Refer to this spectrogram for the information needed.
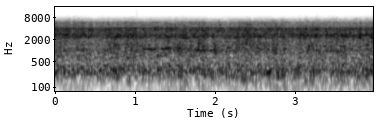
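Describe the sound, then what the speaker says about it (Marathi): Heavy monsoon rain pours in a dense, even roar, loud and close, a constant wash of falling water with no pauses or voices throughout. "तर खूप सारा पाणी पडला आज."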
